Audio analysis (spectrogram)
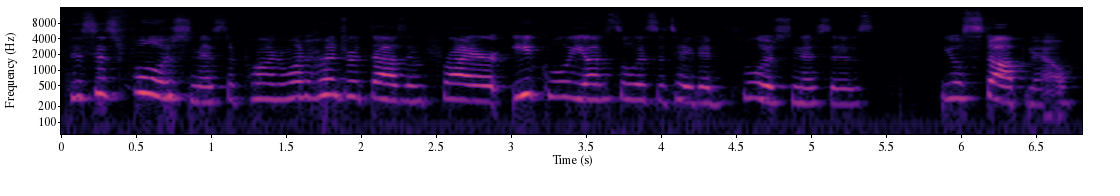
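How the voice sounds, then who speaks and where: A woman's voice: high voice, fairly even intonation, unhurried. A woman voicing a haughty, snobbish young man who lectures in a formal way. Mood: disdainful. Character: haughty stiff young male troll, snobbish.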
